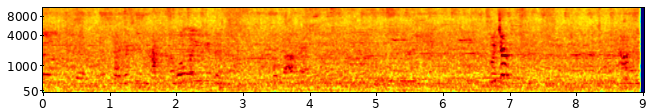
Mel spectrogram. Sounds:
speech

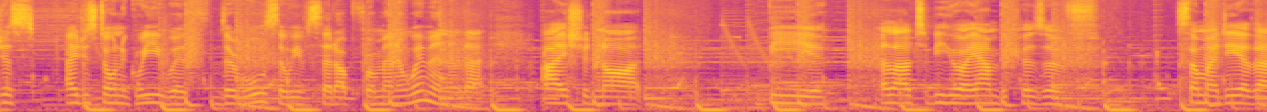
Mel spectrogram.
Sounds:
music
speech

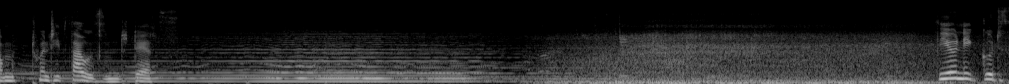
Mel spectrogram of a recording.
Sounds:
bowed string instrument

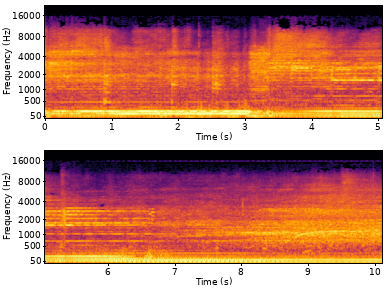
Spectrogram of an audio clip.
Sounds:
music
speech

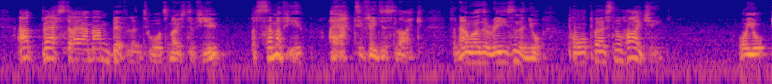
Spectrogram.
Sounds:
speech
monologue
man speaking

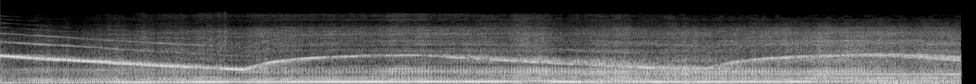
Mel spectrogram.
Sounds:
truck
vehicle

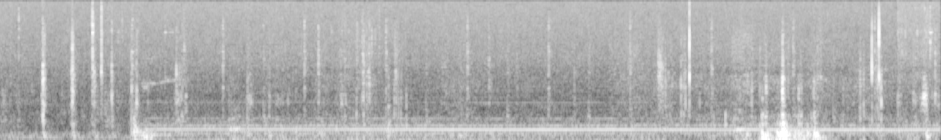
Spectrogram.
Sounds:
vehicle

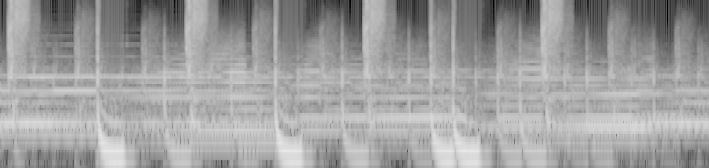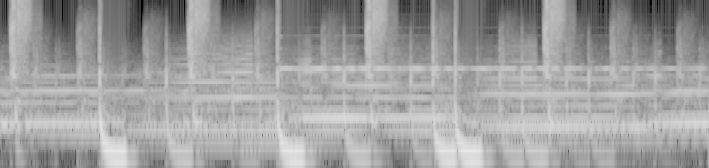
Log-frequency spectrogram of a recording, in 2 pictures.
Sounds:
music

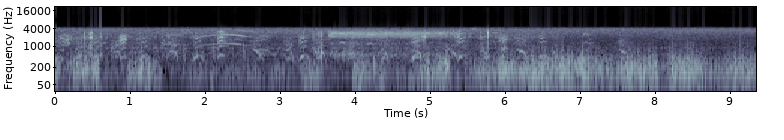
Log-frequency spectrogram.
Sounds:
dog
bird
outside, rural or natural
animal
pets

